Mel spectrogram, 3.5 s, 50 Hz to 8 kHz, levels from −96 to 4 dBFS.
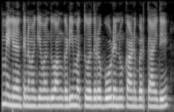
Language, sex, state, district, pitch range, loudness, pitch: Kannada, female, Karnataka, Bidar, 210-220 Hz, -13 LUFS, 215 Hz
